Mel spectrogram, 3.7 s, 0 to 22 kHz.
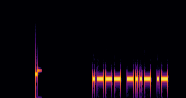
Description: Morse code, heard as a keyed tone, about 28 wpm, 700 Hz. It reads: JXA
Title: USA Call Sign Postfixes - 3 Letters 28wpm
